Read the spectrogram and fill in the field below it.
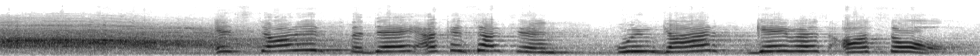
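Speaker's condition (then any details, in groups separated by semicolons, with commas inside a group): Down syndrome; age 36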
